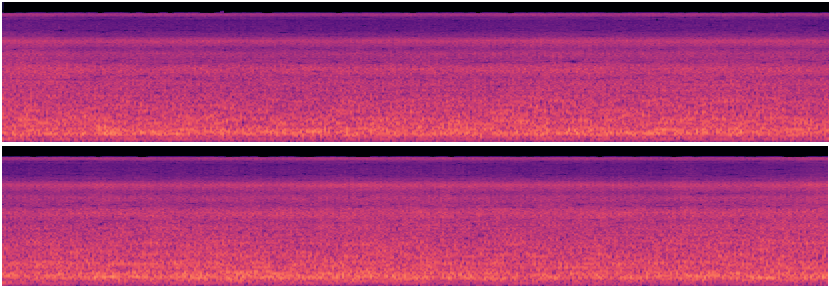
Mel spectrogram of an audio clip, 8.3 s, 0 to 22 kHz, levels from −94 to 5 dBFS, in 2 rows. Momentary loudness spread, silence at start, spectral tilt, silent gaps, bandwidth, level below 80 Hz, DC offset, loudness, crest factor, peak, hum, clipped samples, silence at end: 2 LU; 0 s; -2.5 dB/octave; none; 16 kHz; -48 dBFS; under 0.1%; -21 LUFS; 14 dB; -8 dBFS; none; under 0.1%; 0 s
